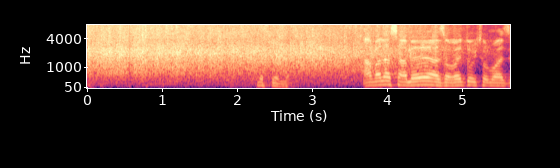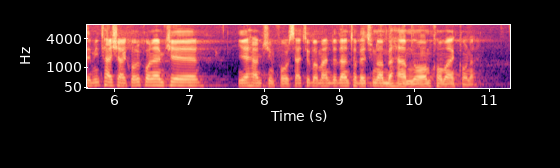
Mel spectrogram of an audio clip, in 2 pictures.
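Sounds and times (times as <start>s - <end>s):
audience clapping for a young man introducing himself at a talk: 0.0s - 5.3s
speech: 2.2s - 2.9s, 3.7s - 11.0s.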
